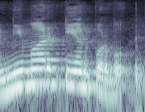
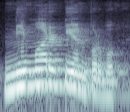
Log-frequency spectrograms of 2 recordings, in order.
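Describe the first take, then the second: First: নিমার্টিয়ান spelled out slowly, syllable by syllable; slow clear pronunciation. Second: Said in the usual way. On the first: Shown as a demonstration. Teacher spelling out নিমার্টিয়ান for students, slow and careful. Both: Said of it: "উচ্চারণের সুবিধা হবে".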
